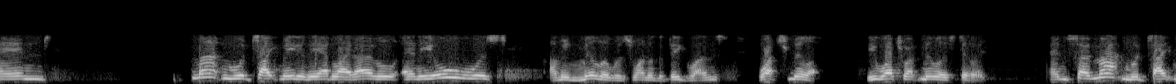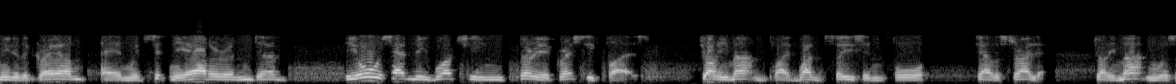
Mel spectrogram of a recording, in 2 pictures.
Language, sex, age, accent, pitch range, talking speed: English, male, 50-69, Australian, 110-125 Hz, 165 wpm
